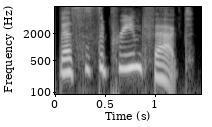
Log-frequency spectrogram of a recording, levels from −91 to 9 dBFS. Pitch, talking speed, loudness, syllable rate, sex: 285 Hz, 165 wpm, -16 LUFS, 4.5 syllables/s, female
